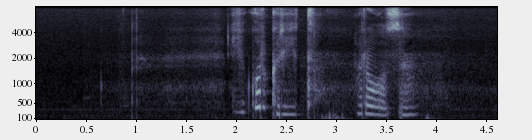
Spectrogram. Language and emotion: Russian, sad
